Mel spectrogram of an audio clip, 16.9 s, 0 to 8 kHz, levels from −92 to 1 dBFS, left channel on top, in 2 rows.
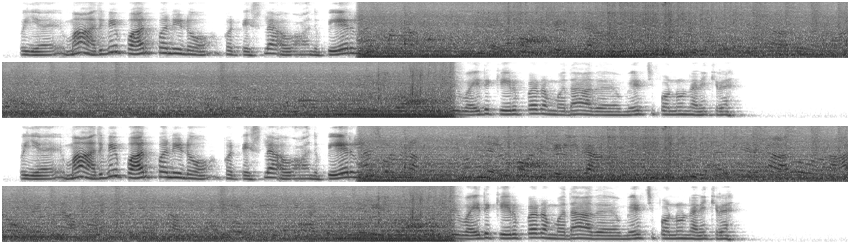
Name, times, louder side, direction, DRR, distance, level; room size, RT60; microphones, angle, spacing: voice 1, 0.2-4.2 4.5-6.1 7.0-15.8, right 3 dB, 40° right, 0.7 m, -26 dB
sound 1, 3.5-13.0, equal, 5° left, 0.4 m, -18 dB
sound 2, 3.7-11.8, left 2 dB, 60° left, 1.1 m, -32 dB
voice 2, 4.6-4.9 6.5-7.6, right 6 dB, 85° right, 0.3 m, -28 dB
12.5 x 5.0 x 3.5 m
head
